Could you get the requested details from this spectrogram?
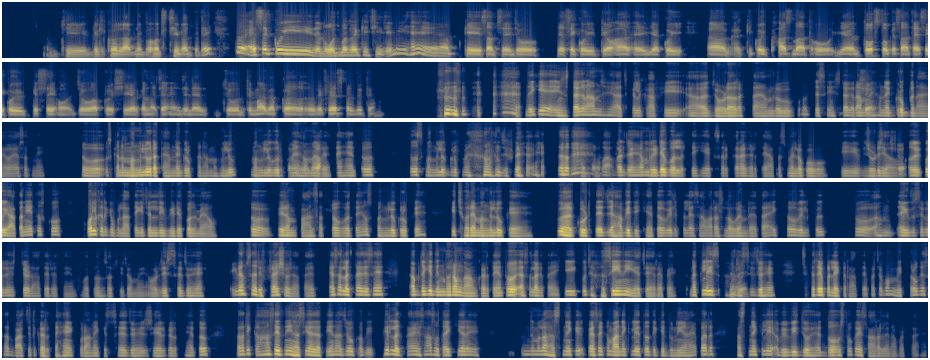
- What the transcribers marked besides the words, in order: in English: "शेयर"; in English: "रिफ़्रेश"; laugh; in English: "ग्रुप"; in English: "ग्रुप"; in English: "ग्रुप"; tapping; in English: "ग्रुप"; laughing while speaking: "हम जुड़े हुए हैं तो"; other background noise; in English: "ग्रुप"; in English: "स्लोगन"; in English: "रिफ़्रेश"; in English: "शेयर"
- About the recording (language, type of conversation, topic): Hindi, podcast, दूर रहने वालों से जुड़ने में तकनीक तुम्हारी कैसे मदद करती है?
